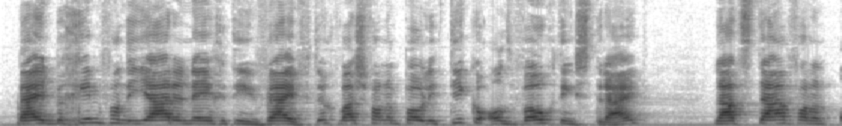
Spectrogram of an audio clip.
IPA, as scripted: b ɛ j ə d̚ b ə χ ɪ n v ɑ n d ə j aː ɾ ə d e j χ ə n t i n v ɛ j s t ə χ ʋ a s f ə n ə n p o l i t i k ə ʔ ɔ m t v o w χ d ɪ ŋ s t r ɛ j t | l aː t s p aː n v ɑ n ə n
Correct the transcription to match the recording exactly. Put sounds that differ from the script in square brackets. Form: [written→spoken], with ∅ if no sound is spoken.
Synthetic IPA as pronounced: b ɛ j ə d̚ b ə χ ɪ n v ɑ n d ə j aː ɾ ə [d→n] e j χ ə n t i n v ɛ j [s→f] t ə χ ʋ [a→ɑ] s f [ə→ɑ] n ə n p o l i t i k ə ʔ ɔ [m→n] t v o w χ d ɪ ŋ s t r ɛ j t | l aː t s [p→t] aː n v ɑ n ə n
